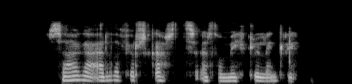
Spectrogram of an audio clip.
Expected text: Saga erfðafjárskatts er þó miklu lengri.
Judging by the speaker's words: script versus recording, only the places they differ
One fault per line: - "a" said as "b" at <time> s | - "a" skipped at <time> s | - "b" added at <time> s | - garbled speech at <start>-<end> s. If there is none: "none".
none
